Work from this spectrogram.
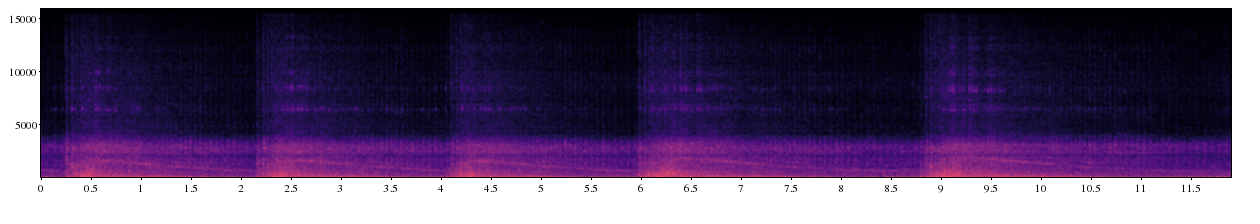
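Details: Yamaha NMAX scooter with a rough noise heard when letting off the throttle: repeated blips every two seconds with a rough clattering as revs fall; loose CVT sliders were found, but the noise stopped when the cam chain tensioner was pressed in further, pointing to a failed tensioner.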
